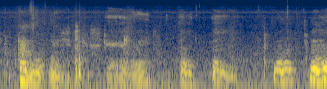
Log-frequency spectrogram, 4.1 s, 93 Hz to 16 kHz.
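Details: Two black and tan dachshund brothers, Manny, 4, and Franky, just over 1, rescued from Georgia, grumble and 'talk' indoors once tired of wrestling: low, rough growl-like bursts in quick uneven runs, with a person speaking softly.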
